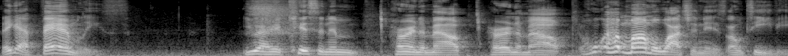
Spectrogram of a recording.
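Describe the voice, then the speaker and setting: The voice has a bright, sharp tone with vocal fry and very wide pitch swings. Delivery runs at a fairly quick pace. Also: man. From US South, Memphis. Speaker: comedian. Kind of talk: casual chat. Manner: animated.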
